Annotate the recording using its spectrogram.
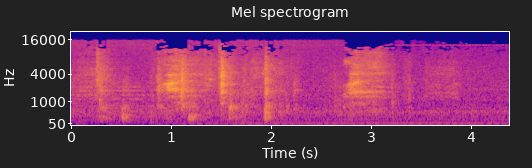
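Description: A man breathing out hard during push-ups, one breath about a second in and another near three seconds, with a few short knocks in between.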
